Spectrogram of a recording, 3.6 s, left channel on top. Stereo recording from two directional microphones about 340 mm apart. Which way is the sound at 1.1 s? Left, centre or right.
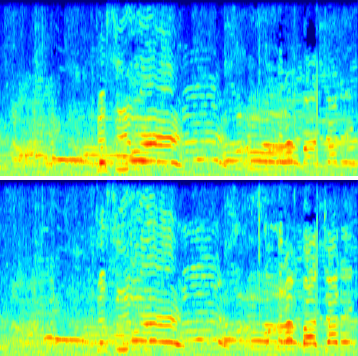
Centre.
